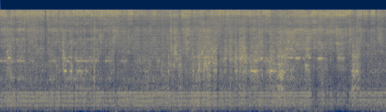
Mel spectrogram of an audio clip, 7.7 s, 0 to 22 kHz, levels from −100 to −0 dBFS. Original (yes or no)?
no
